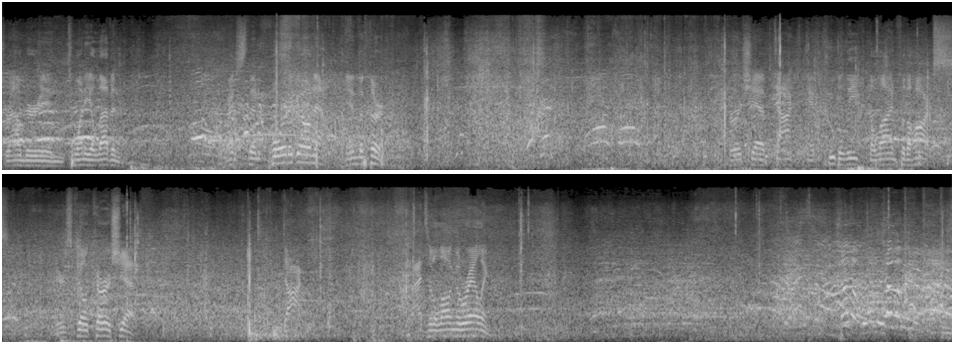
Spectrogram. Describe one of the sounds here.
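Sticks clack against a puck.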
